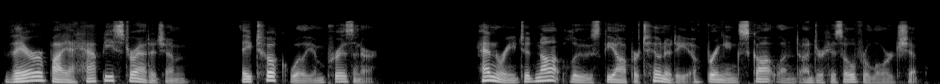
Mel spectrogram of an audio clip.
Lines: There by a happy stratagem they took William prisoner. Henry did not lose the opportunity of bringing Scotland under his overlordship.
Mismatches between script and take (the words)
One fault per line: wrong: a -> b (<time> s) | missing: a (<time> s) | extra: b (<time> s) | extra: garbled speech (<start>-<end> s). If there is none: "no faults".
no faults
